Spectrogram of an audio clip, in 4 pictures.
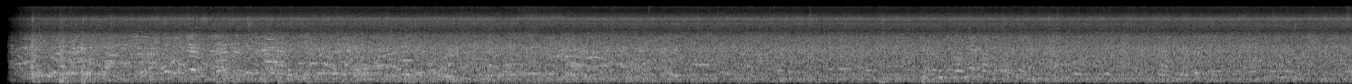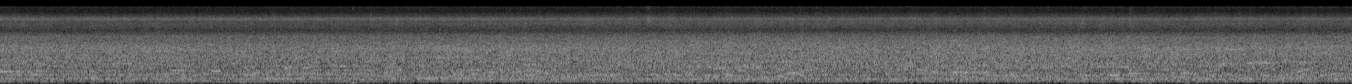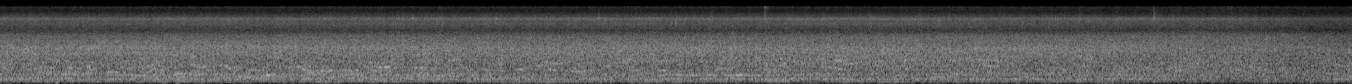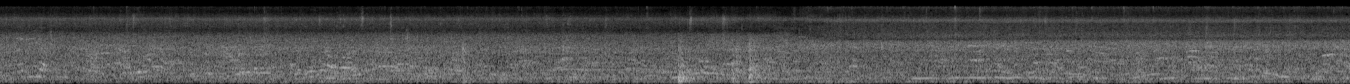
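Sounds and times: floodwater rushing down steps: 0.1s - 54.0s
heavy rain falling: 0.1s - 54.0s.

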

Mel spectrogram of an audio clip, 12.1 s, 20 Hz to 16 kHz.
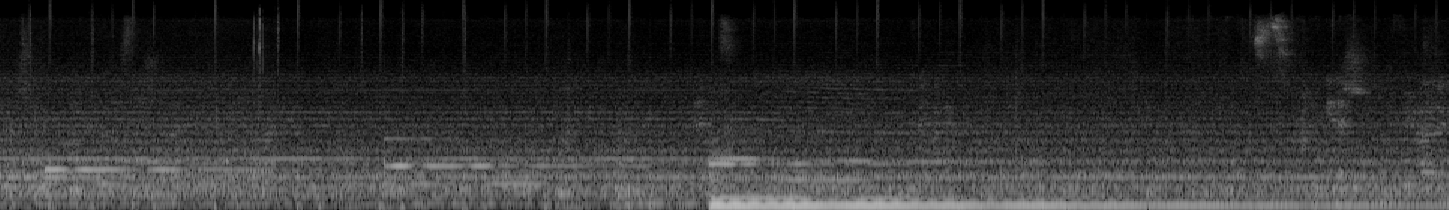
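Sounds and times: tram humming: 0.0s - 12.0s.

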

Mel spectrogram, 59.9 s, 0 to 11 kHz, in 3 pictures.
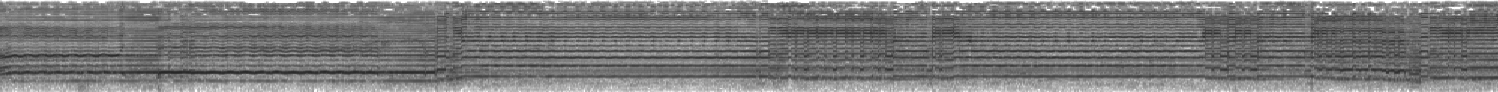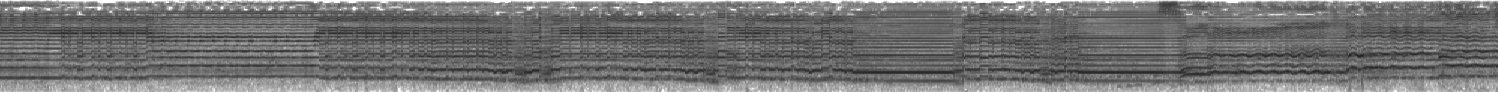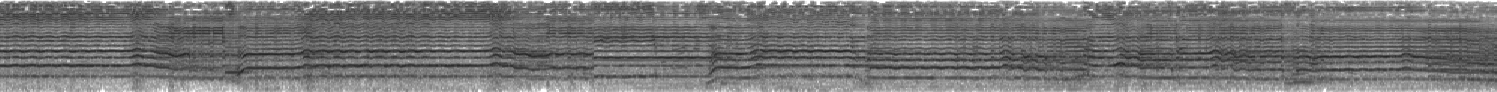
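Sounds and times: bagpipe playing slow melody: 5.1s - 36.2s.

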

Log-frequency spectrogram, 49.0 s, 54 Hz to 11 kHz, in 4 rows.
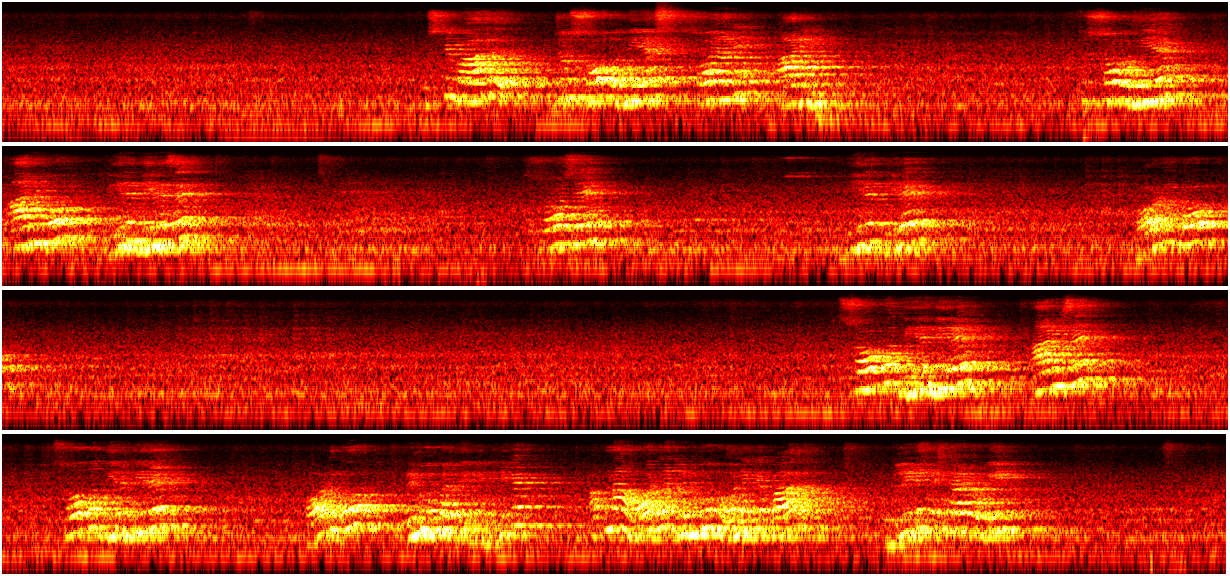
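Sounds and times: room noise: 0.0s - 49.0s
man speaking: 4.2s - 8.6s, 10.8s - 14.8s, 17.5s - 18.7s, 20.7s - 21.9s, 23.6s - 24.9s, 32.9s - 36.0s, 37.3s - 39.0s, 39.8s - 47.3s.

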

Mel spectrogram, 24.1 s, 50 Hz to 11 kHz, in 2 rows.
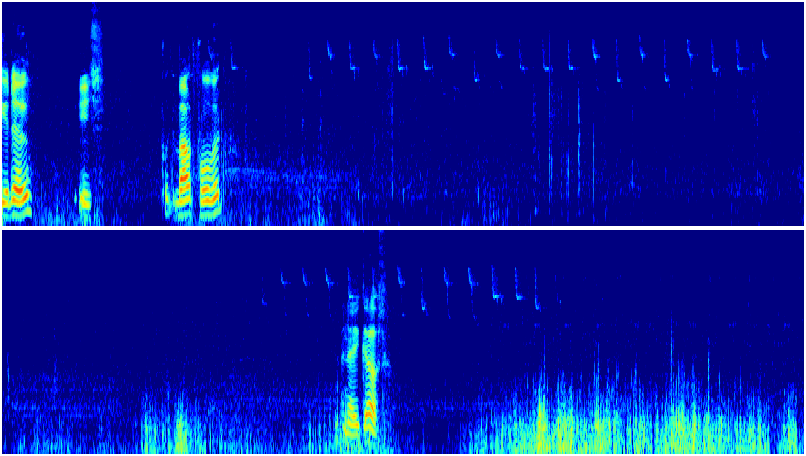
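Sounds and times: low rumbling on microphone: 2.8s - 5.6s, 12.1s - 24.0s
small bird chirping: 4.5s - 11.6s, 17.9s - 24.0s.

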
